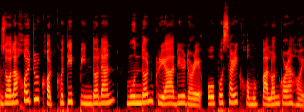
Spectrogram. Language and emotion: Assamese, neutral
